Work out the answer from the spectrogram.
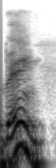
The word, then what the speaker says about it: bem: Tudo bem. Então, when it comes to the pronunciation of bem, it sounds like bam, and say bem, bem.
